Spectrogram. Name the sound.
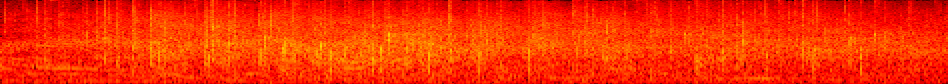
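audience clapping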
